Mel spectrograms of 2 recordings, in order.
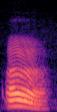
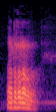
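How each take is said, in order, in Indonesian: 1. Bunyi r halus, tanpa getaran lidah. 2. Bunyi r digetarkan dengan lidah yang bergetar. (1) "Tapi dalam bahasa Inggris R-nya lidah tidak bergetar" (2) "Dalam bahasa Indonesia kita mengucapkan R dengan getaran"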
